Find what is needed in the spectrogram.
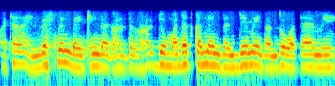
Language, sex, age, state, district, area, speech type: Sindhi, male, 18-30, Maharashtra, Thane, urban, conversation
